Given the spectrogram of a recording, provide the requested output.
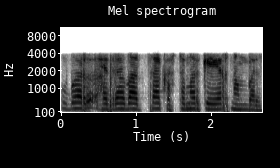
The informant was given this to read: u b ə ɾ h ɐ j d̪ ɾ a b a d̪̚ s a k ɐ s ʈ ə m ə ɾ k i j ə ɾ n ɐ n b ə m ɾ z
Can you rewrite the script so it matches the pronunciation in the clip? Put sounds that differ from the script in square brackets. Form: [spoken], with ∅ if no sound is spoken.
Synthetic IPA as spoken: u b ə ɾ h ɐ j d̪ ɾ a b a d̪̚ [t͡s] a k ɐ s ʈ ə m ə ɾ k [e] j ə ɾ n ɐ [m] b ə [∅] ɾ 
